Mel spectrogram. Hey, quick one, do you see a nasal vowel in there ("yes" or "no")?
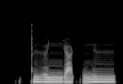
no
